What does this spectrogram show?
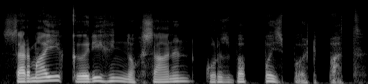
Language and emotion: Kashmiri, sad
